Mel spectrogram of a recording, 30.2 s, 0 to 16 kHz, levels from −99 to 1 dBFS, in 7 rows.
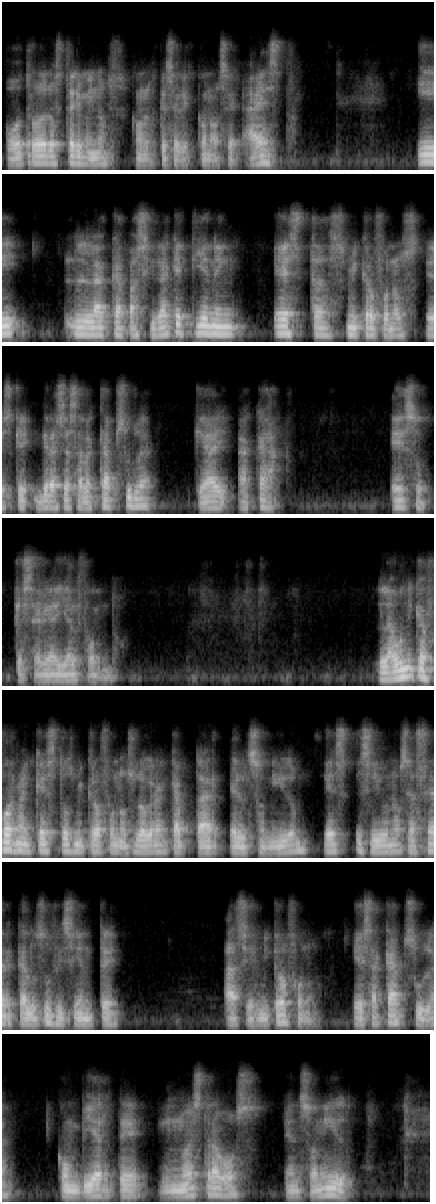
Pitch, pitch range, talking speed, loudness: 110 Hz, 95-125 Hz, 125 wpm, -28 LUFS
